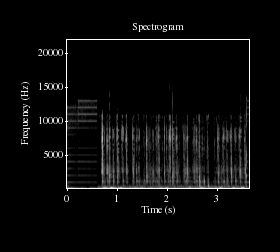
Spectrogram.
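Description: Fingers tap quickly on a computer keyboard while a WordPress domain address is entered, a quiet run of close, uneven clicks with short pauses, with no talking.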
